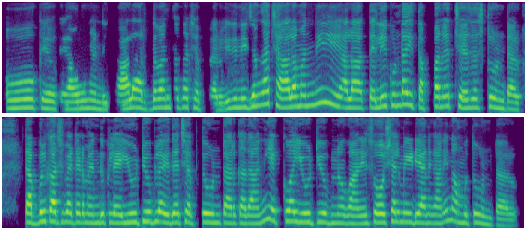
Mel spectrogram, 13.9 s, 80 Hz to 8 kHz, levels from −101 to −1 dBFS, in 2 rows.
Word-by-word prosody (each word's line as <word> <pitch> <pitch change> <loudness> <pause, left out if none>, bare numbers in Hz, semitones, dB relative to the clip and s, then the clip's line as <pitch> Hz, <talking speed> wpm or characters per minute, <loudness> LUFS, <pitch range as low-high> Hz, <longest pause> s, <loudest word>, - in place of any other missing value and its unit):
Okay. 225 0 0
Okay. 190 +1 -9
అవునండి. 200 -1 -2 0.2
చాలా 200 +5 +3
అర్థవంతంగా 235 +4 -2
చెప్పారు. 180 -4 -5
ఇది 230 +2 -3
నిజంగా 275 +7 +1
చాలా 240 0 +6
మంది 295 +6 -3 0.3
అలా 230 0 +2 0.2
తెలియకుండా 275 +6 -1
ఈ - - -12
తప్పనేది 260 +4 0
చేసేస్తూ 230 +1 -1
ఉంటారు. 195 -4 -2 0.4
డబ్బులు 245 +3 +5
ఖర్చుపెట్టడం 245 -2 +3
ఎందుకులే 230 0 -1
యూట్యూబ్‌లో 255 +2 +2
ఇదే 235 +1 +2
చెప్తూ 235 0 +1
ఉంటారు 225 -1 -2
కదా! 210 0 0
అని 280 +8 -4
ఎక్కువ 275 0 +1 0.2
యూట్యూబ్‌ను 240 -2 -1
గాని, 205 0 -2
సోషల్ 240 +2 +2
మీడియా‌ని 230 -2 +1
గాని 230 +5 -4
నమ్ముతూ 230 -1 -3
ఉంటారు. 165 -4 -6
230 Hz, 140 wpm, -22 LUFS, 215-250 Hz, 0.4 s, చాలా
